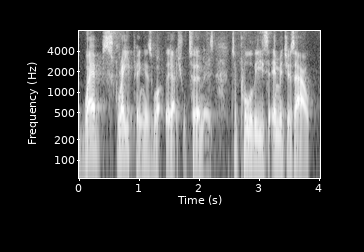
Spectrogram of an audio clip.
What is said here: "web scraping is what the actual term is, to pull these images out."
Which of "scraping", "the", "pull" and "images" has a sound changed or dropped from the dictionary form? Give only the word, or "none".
none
